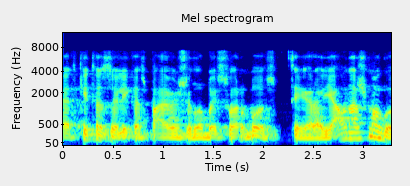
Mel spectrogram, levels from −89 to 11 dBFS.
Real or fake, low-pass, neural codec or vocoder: real; 7.2 kHz; none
